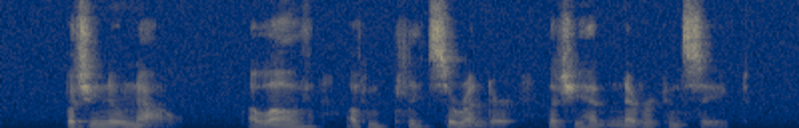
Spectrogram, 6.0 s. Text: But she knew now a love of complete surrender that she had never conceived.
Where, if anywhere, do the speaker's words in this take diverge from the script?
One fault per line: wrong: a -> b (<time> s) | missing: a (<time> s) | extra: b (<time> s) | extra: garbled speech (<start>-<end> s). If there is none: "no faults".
no faults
